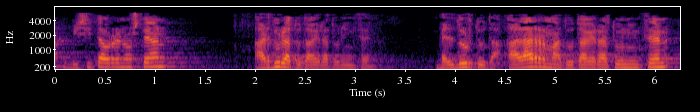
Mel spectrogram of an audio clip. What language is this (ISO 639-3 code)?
eus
